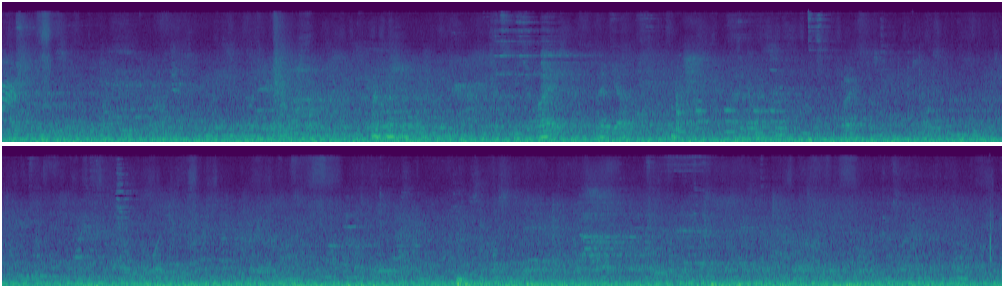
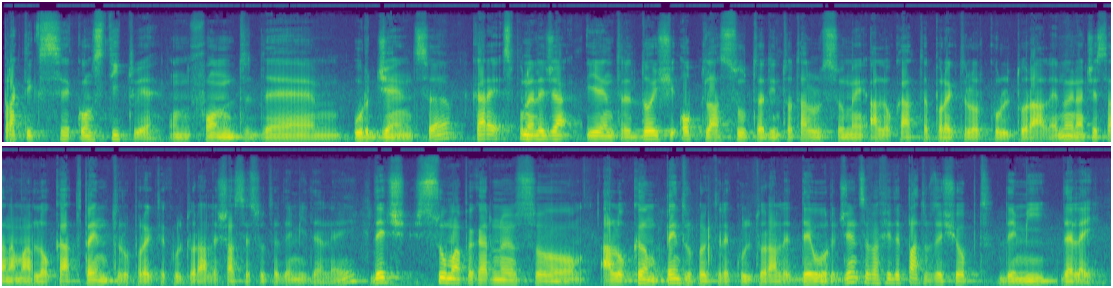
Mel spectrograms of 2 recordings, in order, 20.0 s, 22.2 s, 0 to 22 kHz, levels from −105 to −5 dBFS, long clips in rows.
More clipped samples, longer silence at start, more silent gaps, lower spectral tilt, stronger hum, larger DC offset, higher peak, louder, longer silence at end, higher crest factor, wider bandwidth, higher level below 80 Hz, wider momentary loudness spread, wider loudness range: neither; about the same, 0 s vs 0.05 s; neither; about the same, -6.5 dB/octave vs -5.5 dB/octave; neither; neither; second, -30 dBFS vs 0 dBFS; second, -50 LUFS vs -17 LUFS; about the same, 0 s vs 0.05 s; about the same, 16 dB vs 16 dB; second, 16 kHz vs over 20 kHz; second, -50 dBFS vs -40 dBFS; about the same, 5 LU vs 6 LU; about the same, 3 LU vs 3 LU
